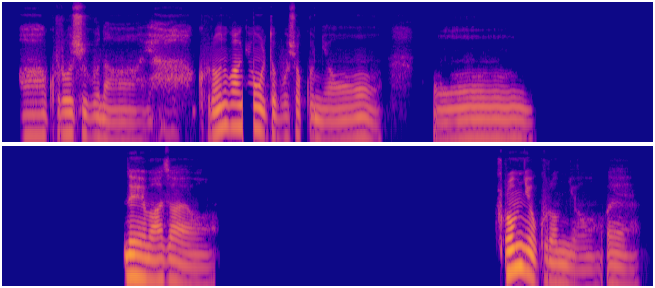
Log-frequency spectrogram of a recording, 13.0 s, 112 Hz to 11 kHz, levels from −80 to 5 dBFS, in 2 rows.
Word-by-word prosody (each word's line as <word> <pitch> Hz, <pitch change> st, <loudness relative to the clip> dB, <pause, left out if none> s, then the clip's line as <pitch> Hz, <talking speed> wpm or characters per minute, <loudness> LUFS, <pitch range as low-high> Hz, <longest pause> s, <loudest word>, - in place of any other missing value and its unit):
아 140 Hz, +1 st, -5 dB
그러시구나. 125 Hz, -8 st, -3 dB
야 -, -, -7 dB
그런 170 Hz, +6 st, +1 dB
광경을 190 Hz, -3 st, +3 dB
또 145 Hz, -, -2 dB
보셨군요. 120 Hz, -2 st, -5 dB, 0.5 s
어. 120 Hz, +1 st, -4 dB, 2.4 s
네 160 Hz, -1 st, +7 dB
맞아요. 120 Hz, -6 st, 0 dB, 2.8 s
그럼요, 185 Hz, -3 st, +8 dB
그럼요. 105 Hz, -6 st, -5 dB
예. 105 Hz, -2 st, -5 dB
120 Hz, 135 characters per minute, -27 LUFS, 110-140 Hz, 2.8 s, 그럼요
